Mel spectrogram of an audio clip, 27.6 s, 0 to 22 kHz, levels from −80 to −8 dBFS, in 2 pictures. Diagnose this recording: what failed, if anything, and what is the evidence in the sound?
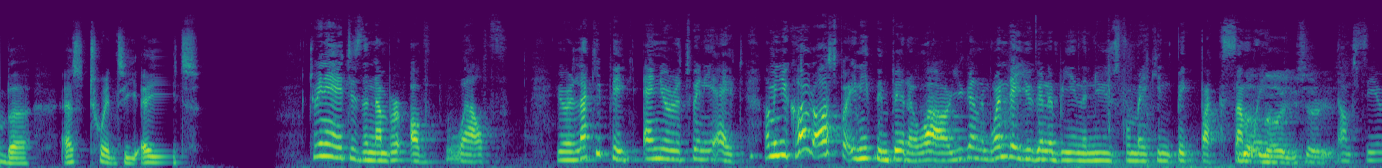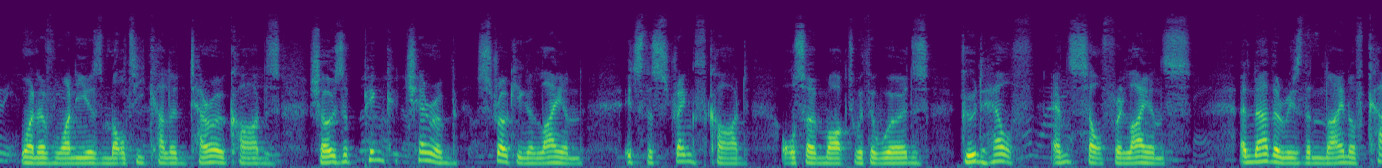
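A call audio freeze occurs from 1.55 to 1.75 s. For about 176 ms, the last sound is stretched into a fading buzz or hiss. Then it resumes exactly where it stopped. Nothing is lost; a gap is inserted. The likely cause is delayed network packets emptying the jitter buffer.

A jitter buffer speed-up runs from 7.51 to 9.36 s. The sound plays at 110% speed with its pitch unchanged, so it feels hurried. The receiver cut many pitch-period slices, roughly a fifth of a second in total, to shed excess buffered delay.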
